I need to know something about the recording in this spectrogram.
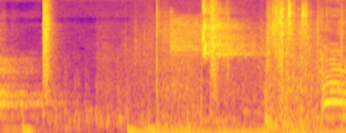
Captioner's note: ball bouncing; dunk sound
